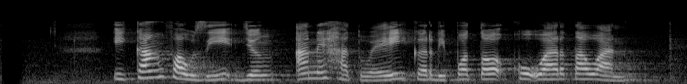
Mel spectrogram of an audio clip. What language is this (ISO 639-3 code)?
sun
